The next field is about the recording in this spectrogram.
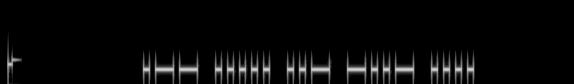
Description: Morse code, heard as a keyed tone, about 20 wpm, 700 Hz. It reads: W5UXH
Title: Call Signs Repeated 2x - 20wpm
